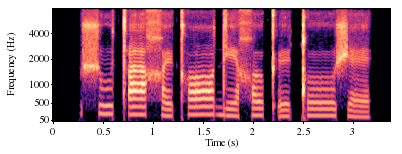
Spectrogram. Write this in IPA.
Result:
ʃ u˧ tʼ a˧ χ ɘ˨ kʰ ɔː˦ d e˨ χ o˧ kʼ ɘ˨ ǃ oː˧ ʃ ɛ˨

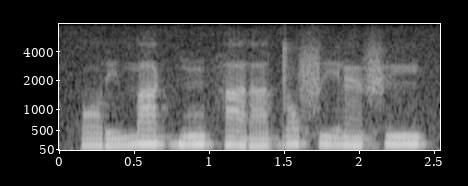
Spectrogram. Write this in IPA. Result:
ɔ˨ ɾ i˨ m a˧ ɡ͡b ũ˦ h a˦˨ ɾ a˧ d ɔ˦ f i˧ ɾ ɛ̃˧ f ĩ˦

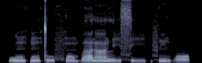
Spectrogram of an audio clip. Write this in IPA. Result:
w ũ˧ k͡p ũ˨ t u˨ f ɔ̃˨ b a˨˦ ɾ ã˦ l i˧ s i˧ | f ĩ˧ b ɔ˨

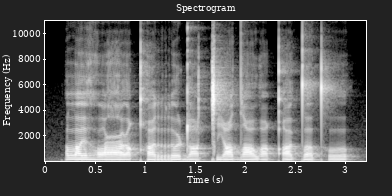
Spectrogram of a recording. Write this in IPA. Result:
lˠ ɪ ɦ ɔ ʕ ə˞ qʰ ʊ r ʊ ɖ ɑ ǀ i dˤ u w ɑ qʼ ə˞ t̪ ʌ t̪ʰ ʊ

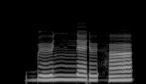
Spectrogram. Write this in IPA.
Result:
ɓ ø nː ɛ ɾ ø h ɐ̃

